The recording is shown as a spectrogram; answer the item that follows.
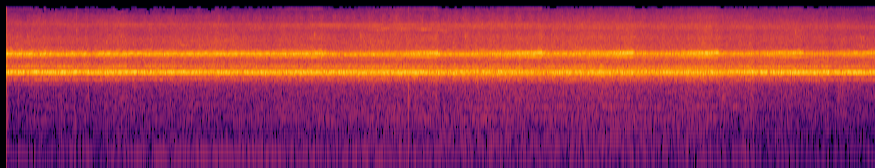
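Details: A dense cicada chorus in Parque del Bicentenario, San Salvador, El Salvador, gives a steady, shrill drone that holds unbroken from start to finish.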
